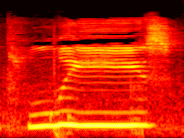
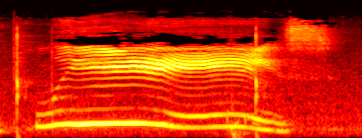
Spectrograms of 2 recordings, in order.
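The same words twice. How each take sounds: First: Said in the usual way. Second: Loud drawn-out pleading please; loud begging. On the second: Pretend. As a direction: beg it loud.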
